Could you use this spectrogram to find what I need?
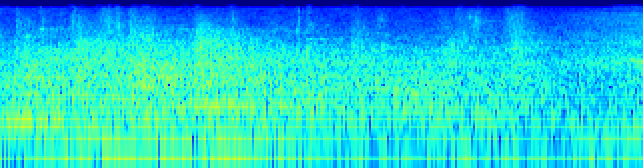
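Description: Footsteps echo down a long corridor.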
